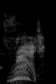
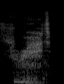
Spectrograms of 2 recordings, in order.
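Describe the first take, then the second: First: Sharp higher exasperated snap; frustrated curse. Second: Breathless resigned whisper; whispered defeat. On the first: Thief cornered by the detective, frustrated curse. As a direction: spit it out in annoyance. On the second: Thief admitting defeat to the detective, whispered curse. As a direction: mutter it under your breath, beaten. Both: Acted.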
